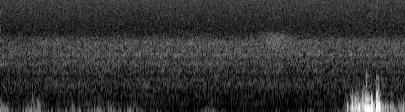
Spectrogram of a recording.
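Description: Quiet room tone with a faint hiss, broken about three and a half seconds in by a brief low-pitched sound.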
